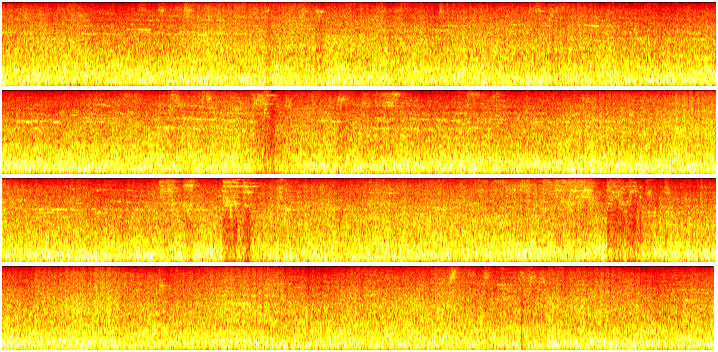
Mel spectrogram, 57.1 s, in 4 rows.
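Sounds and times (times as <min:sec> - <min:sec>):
high wheel squeals: 0:00.0 - 0:04.1, 0:14.1 - 0:27.0
train wheels rushing on rail: 0:00.0 - 0:57.0.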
